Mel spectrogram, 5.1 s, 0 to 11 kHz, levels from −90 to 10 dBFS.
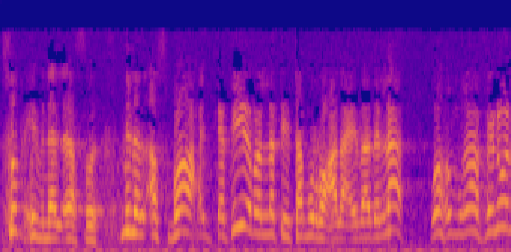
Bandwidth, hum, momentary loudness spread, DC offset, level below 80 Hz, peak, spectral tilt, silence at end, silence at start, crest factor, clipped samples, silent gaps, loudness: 7.4 kHz; none; 6 LU; 0.6%; -52 dBFS; -4 dBFS; -6.5 dB/octave; 0 s; 0 s; 16 dB; under 0.1%; none; -19 LUFS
